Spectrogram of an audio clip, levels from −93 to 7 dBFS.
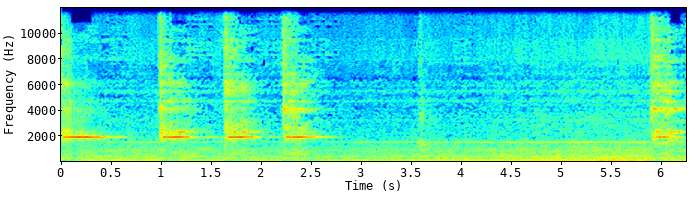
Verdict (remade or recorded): remade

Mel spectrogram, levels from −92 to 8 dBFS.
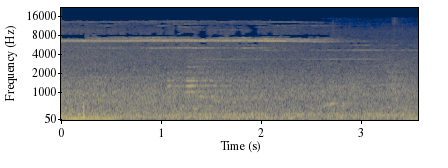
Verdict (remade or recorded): recorded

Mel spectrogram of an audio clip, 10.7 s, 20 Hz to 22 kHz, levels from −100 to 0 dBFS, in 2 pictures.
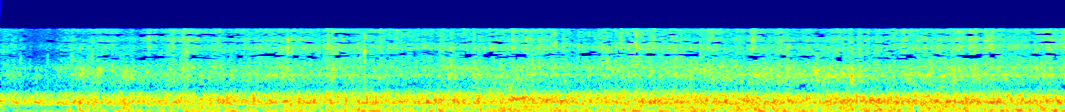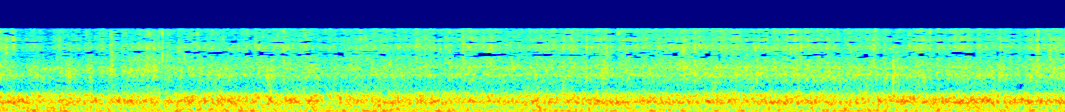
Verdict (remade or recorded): recorded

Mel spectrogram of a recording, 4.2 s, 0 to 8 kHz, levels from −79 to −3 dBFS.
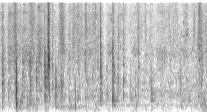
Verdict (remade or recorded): recorded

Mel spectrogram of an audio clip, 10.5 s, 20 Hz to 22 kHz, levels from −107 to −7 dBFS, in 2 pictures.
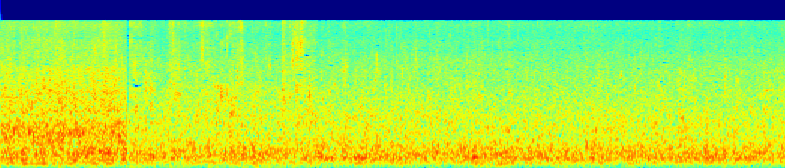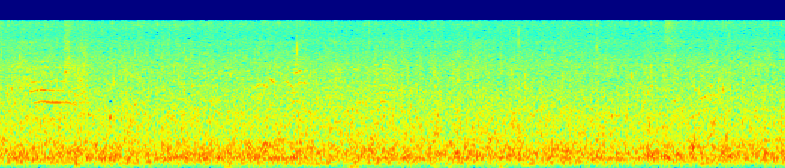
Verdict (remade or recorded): recorded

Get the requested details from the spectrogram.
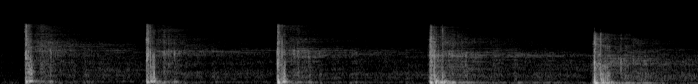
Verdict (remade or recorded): remade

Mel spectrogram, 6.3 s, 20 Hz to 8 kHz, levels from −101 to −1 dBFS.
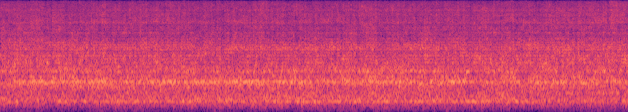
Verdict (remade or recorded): remade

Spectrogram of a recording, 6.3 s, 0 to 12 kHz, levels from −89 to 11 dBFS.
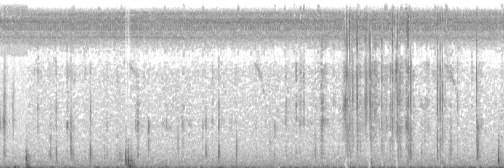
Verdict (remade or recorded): recorded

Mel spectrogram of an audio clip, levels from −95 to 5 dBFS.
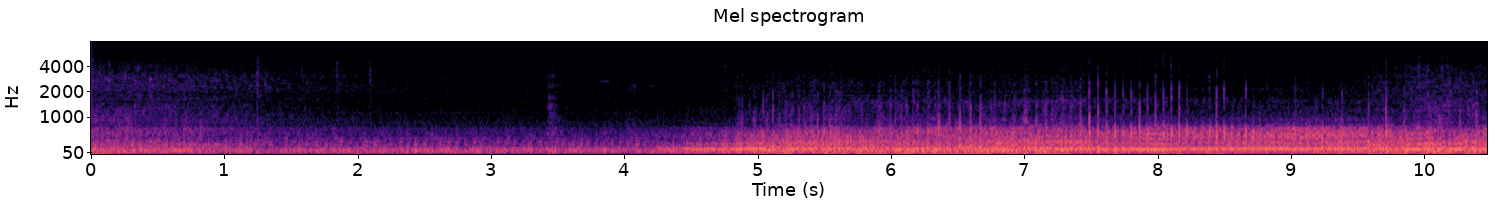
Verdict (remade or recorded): remade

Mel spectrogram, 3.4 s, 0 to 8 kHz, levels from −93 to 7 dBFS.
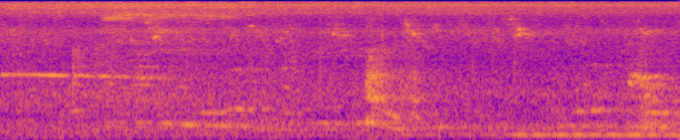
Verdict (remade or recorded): recorded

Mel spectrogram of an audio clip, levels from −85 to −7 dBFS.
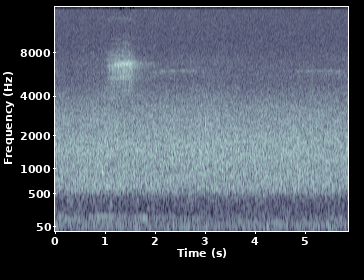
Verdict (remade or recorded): recorded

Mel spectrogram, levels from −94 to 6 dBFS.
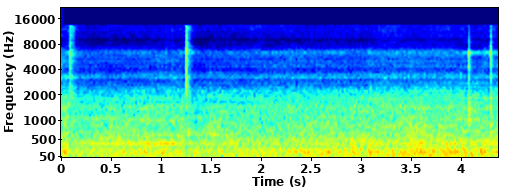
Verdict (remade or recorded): remade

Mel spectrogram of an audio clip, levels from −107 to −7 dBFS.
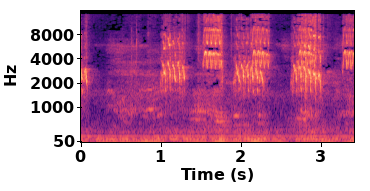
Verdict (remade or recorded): remade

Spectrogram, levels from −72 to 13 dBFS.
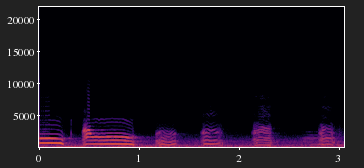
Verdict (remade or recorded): recorded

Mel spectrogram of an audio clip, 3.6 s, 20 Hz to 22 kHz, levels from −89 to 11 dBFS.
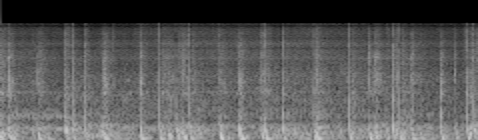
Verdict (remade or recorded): remade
